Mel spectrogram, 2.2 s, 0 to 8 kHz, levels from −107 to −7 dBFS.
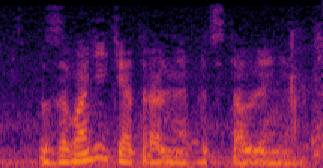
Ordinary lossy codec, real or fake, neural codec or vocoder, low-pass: MP3, 64 kbps; fake; vocoder, 44.1 kHz, 80 mel bands, Vocos; 7.2 kHz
